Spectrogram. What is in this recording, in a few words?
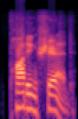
"potting shed", American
